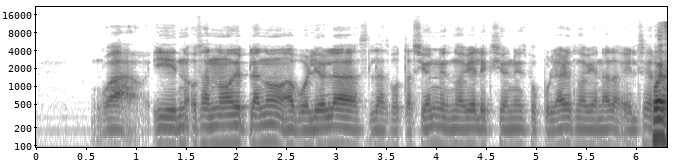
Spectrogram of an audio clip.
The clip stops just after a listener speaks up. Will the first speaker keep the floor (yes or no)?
no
